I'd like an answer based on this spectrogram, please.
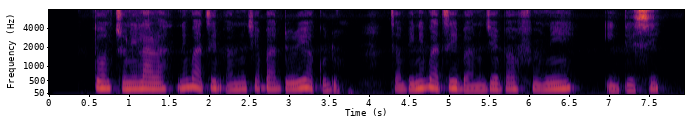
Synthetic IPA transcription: to˦n̩˦tũ˨˧nĩ˧la˦ɾa˧nĩ˦ɡ͡ba˦˨ti˨˦i˦˨ba˨nũ˨˦d͡ʒɛ˦ba˦do˧ɾi˦ɛ˦˨ko˨do˨ | ta˨bi˨˦nĩ˦ɡ͡ba˦˨ti˨˦i˦˨ba˨nũ˨˦d͡ʒɛ˦ba˦fũ˦˨nĩ˦ | i˦˨de˨si˦

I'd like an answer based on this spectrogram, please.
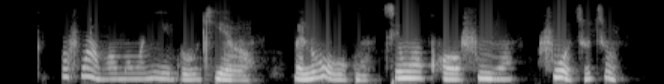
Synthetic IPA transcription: wɔ̃˦fũ˦a˦˨w̃ɔ̃˧ɔ˧mɔ̃˧w̃ɔ̃˧nĩ˦i˧˨ɡ͡bo˨˧kʰi˨˦ɛ˨ɾɔ˨ | k͡pɛ˨lũ˨˦o˦˨o˨ɡũ˨ | tʰi˦w̃ɔ̃˦kʰɔ˧fũ˦wɔ̃˧ | fũ˦o˦˨tũ˨˦tʰu˦˨

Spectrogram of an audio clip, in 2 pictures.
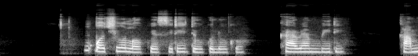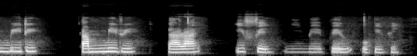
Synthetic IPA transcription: ŋ͡m̩˦k͡pɔ˨t͡ʃɪ˦ʊ˦lɔ˨kʷe˨si˨ɾi˦do˨ɡo˨lo˨ɡo˨ | kʰa˦ɾja˦m̩˦bi˦di˦ | ka˨m̩˦i˦ɾi˦ | ka˨m̩˦mi˦ɾi˦ | ɡ̥a˨ɾa˦ | i˦fe˨ | ni˦me˦pe˦o˨bi˦bi˦

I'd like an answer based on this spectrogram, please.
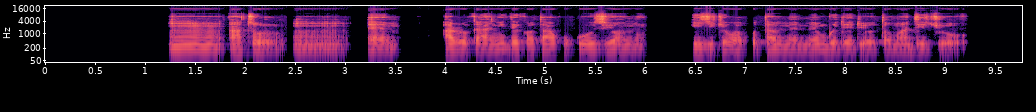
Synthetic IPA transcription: m̩˨a˦tʊ˨ɾʊ̰˨m̩˨ | e˦m̩˨ | a˦ɾʊ˨ka˨a˨ɲi˦de˦kɔ˦ta˦a˦kʷʊ˦kʷo˦zi˨ɔ˦nʊ˦ | i˦d͡ʒi˨ke˦wa˨pʊ˨ta˦m̩˨me˨m̩˦me˦ŋ͡m̩˦ɡ͡be˨de˦dɪ̰˦ʊ˨tɔ˦ma˨dɪ˦d͡ʒo̰˨

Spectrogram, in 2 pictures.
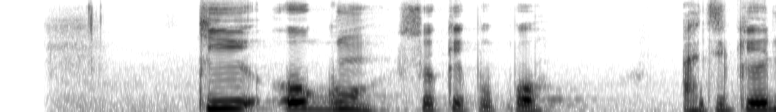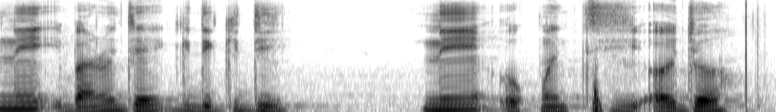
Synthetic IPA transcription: ki˦o˦ɡũ˦˨so˨˦ke˦˨k͡pu˨˦k͡pɔ˦˨ | a˨ti˧ki˦o˦nĩ˦ḭ˦˨ba˨ɾ̃ũ˨˦d͡ʒɛ˦ɡi˧di˧ɡi˧di˧ | nĩ˦o˦˨k͡pẽ˧tʰi˧ɔ˧d͡ʒɔ˦

